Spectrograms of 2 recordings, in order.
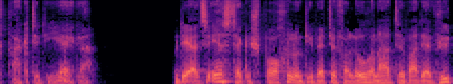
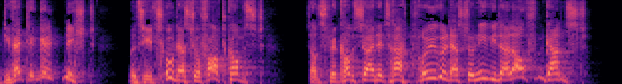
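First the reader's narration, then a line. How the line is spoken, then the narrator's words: Roaring. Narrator (German): brüllte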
